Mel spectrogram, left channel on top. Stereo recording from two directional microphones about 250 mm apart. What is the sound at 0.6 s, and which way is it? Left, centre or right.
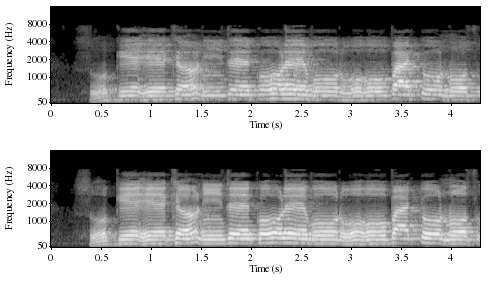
Mantra, right.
